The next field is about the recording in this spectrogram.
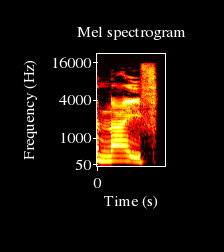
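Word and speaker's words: knife: दोस्तों हमने क्या सिखा यदि किसी भी वर्ड में यदि एन से पहले यानी एन से पहले के रहेगा तो वहां के क्या रहता है हमारा साइलेंट रहता है तो दोस्तों ये वीडियो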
